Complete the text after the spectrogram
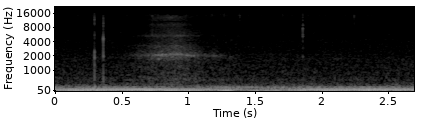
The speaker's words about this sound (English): I hope y'all heard that. Oh my God. I think some more thunder is coming. And it's still not raining. It's still not raining.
